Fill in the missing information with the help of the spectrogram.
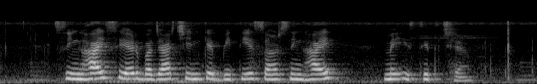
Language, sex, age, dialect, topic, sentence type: Maithili, female, 18-24, Southern/Standard, banking, statement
